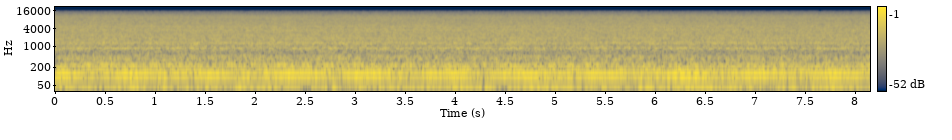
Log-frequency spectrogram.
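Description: Steady low hum with an even hiss of background room noise.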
